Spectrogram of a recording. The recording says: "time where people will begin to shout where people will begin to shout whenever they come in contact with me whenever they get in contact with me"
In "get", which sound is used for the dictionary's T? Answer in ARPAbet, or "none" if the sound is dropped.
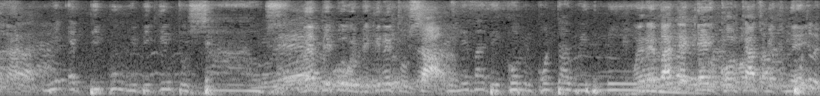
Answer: none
